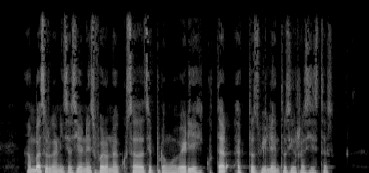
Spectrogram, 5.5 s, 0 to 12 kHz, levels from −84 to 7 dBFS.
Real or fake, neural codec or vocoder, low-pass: real; none; 10.8 kHz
